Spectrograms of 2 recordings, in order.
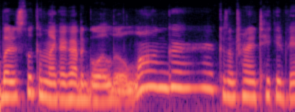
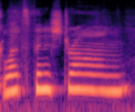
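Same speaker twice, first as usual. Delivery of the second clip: mock encouragement; 6 semitones higher, slower than usual. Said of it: "So I'll be like".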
